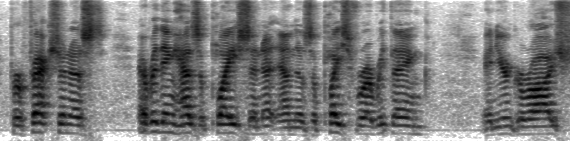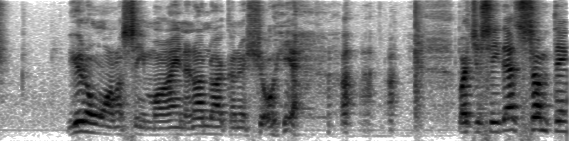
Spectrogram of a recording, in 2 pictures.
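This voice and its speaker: A man speaks in a raised, projected voice at a moderate pace. His pitch variation is ordinary. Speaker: vlogger. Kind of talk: casual vlog chat. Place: garage. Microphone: camera far.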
